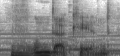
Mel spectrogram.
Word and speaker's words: wunderkind: you know liam o'brien would be able to pronounce perfectly with his german accent wunderkind and that's like like a complete miraculous prodigy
